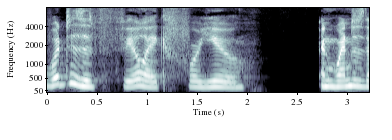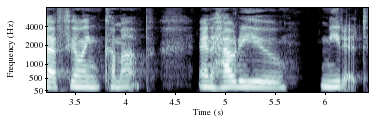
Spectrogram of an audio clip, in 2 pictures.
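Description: With a non-native accent, a woman speaks at a fairly slow pace and medium pitch, her intonation fairly even and broken by long, frequent pauses. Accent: foreign-accented English. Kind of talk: casual interview conversation.

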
